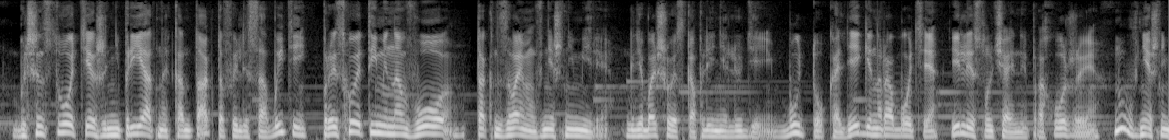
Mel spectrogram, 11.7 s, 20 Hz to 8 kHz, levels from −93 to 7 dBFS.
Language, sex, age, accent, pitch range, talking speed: Russian, male, 30-49, native, 110-155 Hz, 145 wpm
